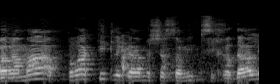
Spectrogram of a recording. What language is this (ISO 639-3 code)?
heb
